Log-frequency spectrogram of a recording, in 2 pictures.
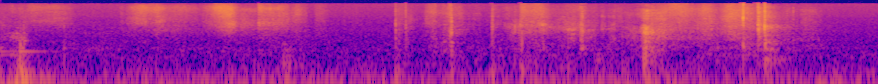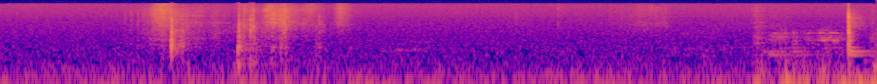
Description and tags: Opening a greetings card. In a hard surfaced area, close to mic.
